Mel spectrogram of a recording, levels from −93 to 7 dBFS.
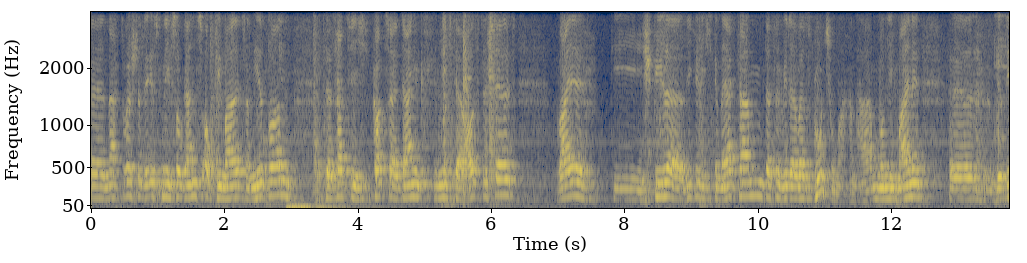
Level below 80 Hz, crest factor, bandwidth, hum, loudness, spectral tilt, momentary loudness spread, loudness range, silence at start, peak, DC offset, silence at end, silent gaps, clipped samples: -36 dBFS; 14 dB; 4 kHz; none; -14 LUFS; -11 dB/octave; 11 LU; 2 LU; 0 s; 0 dBFS; under 0.1%; 0 s; none; under 0.1%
